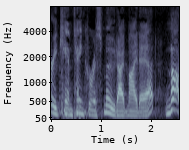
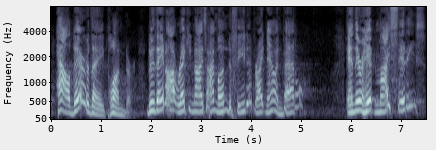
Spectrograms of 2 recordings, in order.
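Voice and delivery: louder, higher, puffed-up outrage; indignant boastful king; 5 semitones higher, 7 dB louder than usual. Acted. King fuming at Israel plundering his cities, building indignant boast. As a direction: play a cocky king working himself up to a threat. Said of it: "King Amaziah is thinking".

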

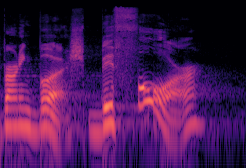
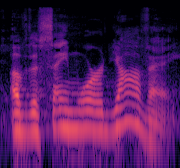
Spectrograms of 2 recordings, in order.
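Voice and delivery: ordinary talk

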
